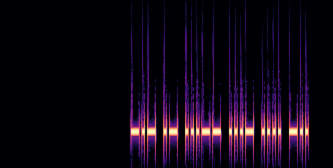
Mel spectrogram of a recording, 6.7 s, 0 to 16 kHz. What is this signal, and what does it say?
Morse code, heard as a keyed tone, about 22 wpm, 700 Hz. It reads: KA3VHD
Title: USA Call Signs - 6 Characters - Repeated 2x - 22wpm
